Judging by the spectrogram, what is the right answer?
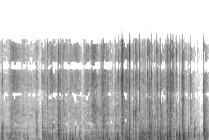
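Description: Cardboard and plastic toy packaging being handled and pulled apart: irregular crinkling and rustling with many small taps and clicks.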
